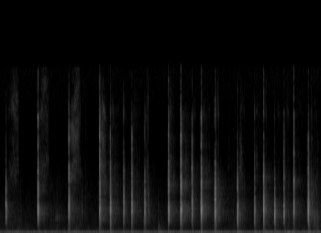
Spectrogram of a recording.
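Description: Chalk tapping and clicking against a blackboard as lines and points are drawn: irregular sharp taps, several a second.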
